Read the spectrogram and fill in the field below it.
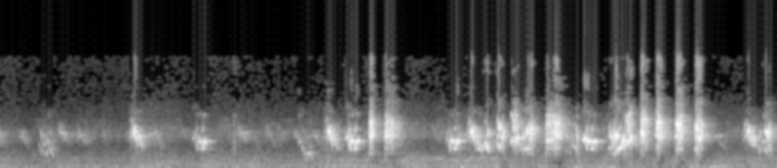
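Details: Lovebirds at Laylan, Kirkuk, Iraq: scattered shrill chirps build into rapid, excited chattering, with many sharp squeaky notes packed several per second over the final four seconds.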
